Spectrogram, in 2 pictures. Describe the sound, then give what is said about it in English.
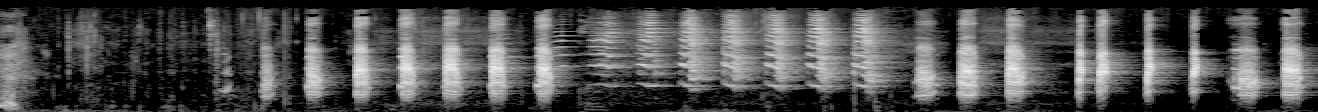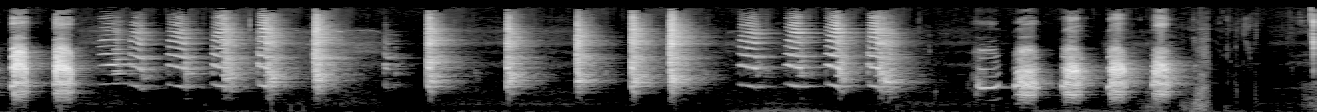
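Two turkey hen calls, a box call and a mouth call run at the same time by one person calling to a gobbler, sound at once: overlapping runs of bright, rhythmic yelps and clucks that continue steadily for about twenty seconds, loud, with no talking. “you're running two calls there at the same time, you got two ladies over there to convince him to come in.”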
